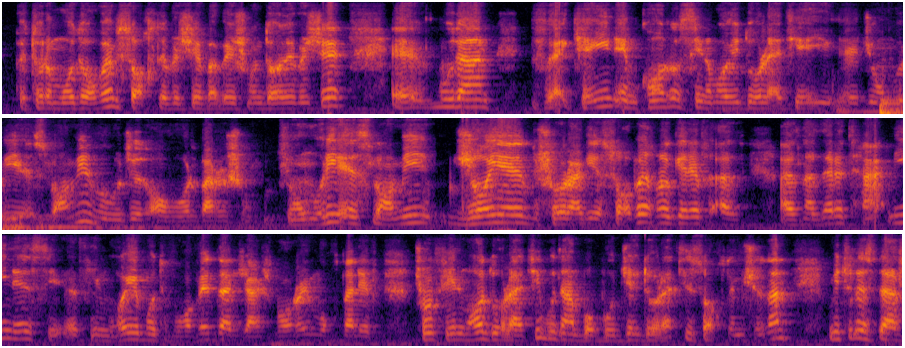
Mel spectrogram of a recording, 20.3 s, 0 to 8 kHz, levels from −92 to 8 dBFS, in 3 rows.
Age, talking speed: 60-79, 155 wpm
